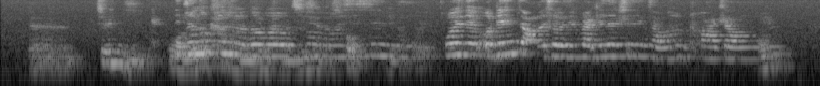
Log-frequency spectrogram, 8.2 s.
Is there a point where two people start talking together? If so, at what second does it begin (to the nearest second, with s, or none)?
2 s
